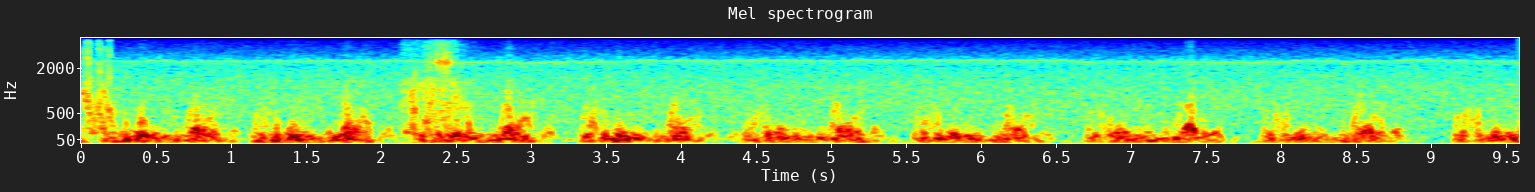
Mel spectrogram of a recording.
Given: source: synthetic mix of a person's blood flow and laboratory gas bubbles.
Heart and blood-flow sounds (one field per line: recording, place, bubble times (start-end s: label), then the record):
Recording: Doppler ultrasound of blood flow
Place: precordium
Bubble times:
0.00-0.27 s: bubbles
2.12-2.64 s: bubbles
From the record:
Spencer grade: 2 (many but less than half of the cardiac periods contain bubble signals, singularly or in groups)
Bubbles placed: only in the low amplitude regions of the cardiac cycle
